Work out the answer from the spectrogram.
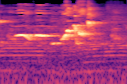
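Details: White-rumped shama from Alue Ie Mirah, East Aceh, Indonesia, giving a short phrase of whistled notes: a level mid-pitched whistle, then a rising, slurred note and a higher sweep, with faint tonal hum in the background.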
